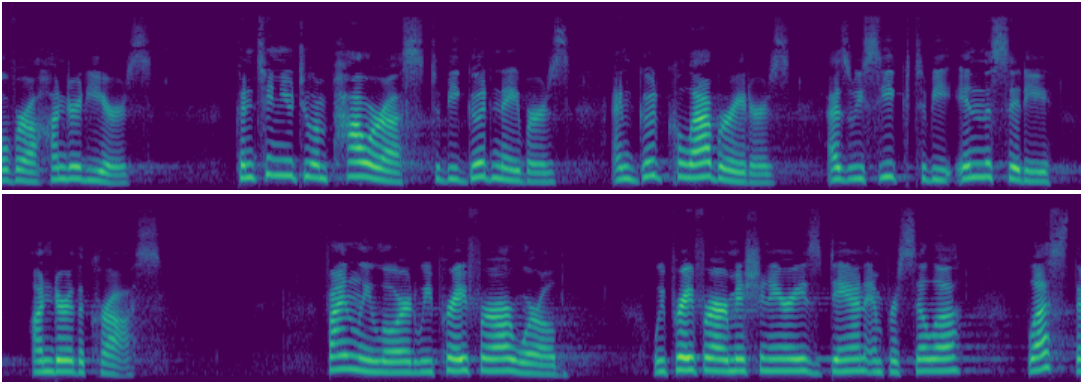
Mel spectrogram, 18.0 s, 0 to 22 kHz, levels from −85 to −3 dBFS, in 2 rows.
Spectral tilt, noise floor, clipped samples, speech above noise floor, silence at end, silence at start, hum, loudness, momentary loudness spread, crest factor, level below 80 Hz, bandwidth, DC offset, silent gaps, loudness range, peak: -4 dB/octave; -78 dBFS; under 0.1%; 48 dB; 0 s; 0 s; none; -30 LUFS; 14 LU; 22 dB; under -90 dBFS; 16 kHz; under 0.1%; none; 5 LU; -8 dBFS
